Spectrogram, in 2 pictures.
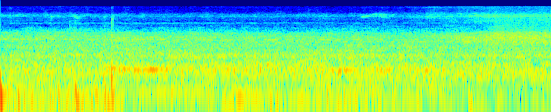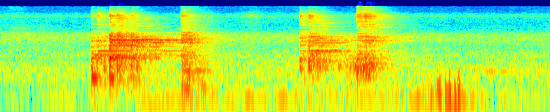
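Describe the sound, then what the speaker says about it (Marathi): A lid lifted off a pan of cooking cabbage (patta kobi bhaji), then the vegetable stirred, giving a few loud metallic clinks and scraping bursts after a quiet start. "आता आपण झाकण काढून बघूयात आणि चांगलं मिक्स करून घेऊया"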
